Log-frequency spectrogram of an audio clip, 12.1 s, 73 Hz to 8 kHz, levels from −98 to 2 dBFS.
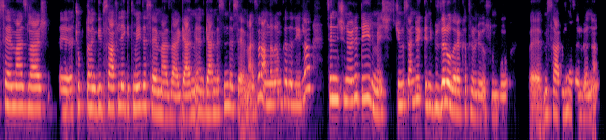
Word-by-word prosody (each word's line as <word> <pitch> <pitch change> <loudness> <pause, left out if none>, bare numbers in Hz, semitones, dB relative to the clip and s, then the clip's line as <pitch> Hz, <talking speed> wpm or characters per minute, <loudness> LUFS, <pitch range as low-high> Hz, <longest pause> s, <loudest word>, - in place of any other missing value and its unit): sevmezler. 220 -3 +1 0.3
Eee, 195 0 +1
çok 225 -1 -6
da, 220 - +2
hani, 210 -1 +2
bir - - +1
misafirliğe 220 +1 0
gitmeyi 220 +1 0
de 230 - +2
sevmezler. 175 -6 0
Gelme 170 +3 -1
hani, 190 -2 -4
gelmesini 185 +5 -2
de 220 - -2
sevmezler. 300 +7 -3
Anladığım 250 -2 0
kadarıyla 250 +9 -1 0.3
senin 290 -1 +5
için 285 0 -1
öyle 285 +3 0
değilmiş. 195 -12 -1
Çünkü 240 0 -1
sen 255 +1 -3
diyo 295 +1 +1
ki, 240 -5 -5
hani, 225 -2 -3
güzel 235 +4 +7
olarak 195 -6 +7
hatırlıyorsun 175 -3 -5
bu, 160 +1 -3 0.4
eee, 290 -1 -1
misafir 180 -1 -3
hazırlığını. 175 - -4
215 Hz, 165 wpm, -23 LUFS, 185-245 Hz, 0.4 s, güzel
